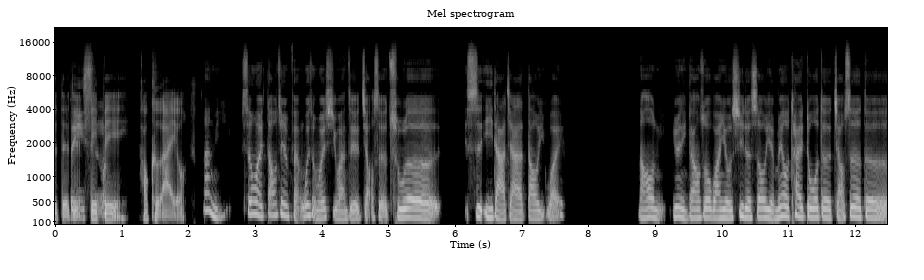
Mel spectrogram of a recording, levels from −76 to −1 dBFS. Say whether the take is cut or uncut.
uncut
